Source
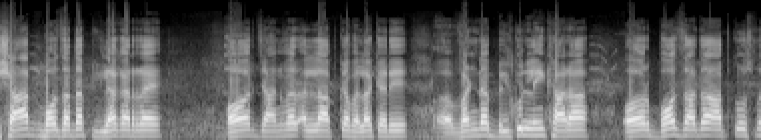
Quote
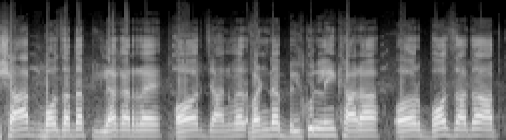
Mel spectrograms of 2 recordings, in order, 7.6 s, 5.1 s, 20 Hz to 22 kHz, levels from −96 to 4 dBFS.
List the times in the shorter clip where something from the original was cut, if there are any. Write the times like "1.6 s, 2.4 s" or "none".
1.6 s, 2.5 s, 3.9 s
